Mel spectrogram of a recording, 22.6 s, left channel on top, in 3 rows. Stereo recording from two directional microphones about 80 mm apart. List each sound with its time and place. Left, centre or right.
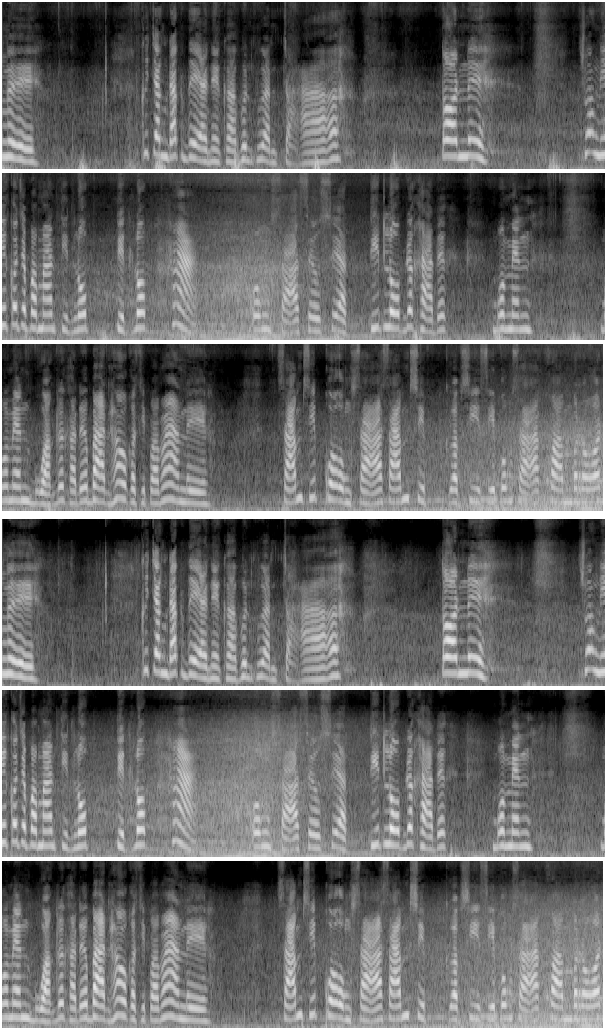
0.0 s speech: right
1.3 s speech: right
2.7 s speech: right
5.5 s speech: right
10.3 s a sound: centre
10.8 s speech: centre
11.0 s speech: right
14.6 s a sound: right
15.5 s speech: right
18.5 s speech: right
